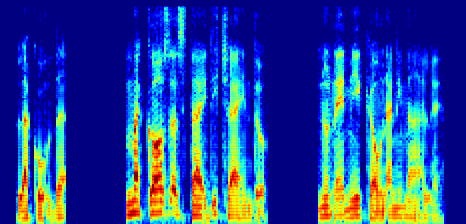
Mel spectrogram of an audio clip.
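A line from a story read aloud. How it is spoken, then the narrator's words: Teacher speaking while laughing. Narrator (Italian): Il prof ridendo disse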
